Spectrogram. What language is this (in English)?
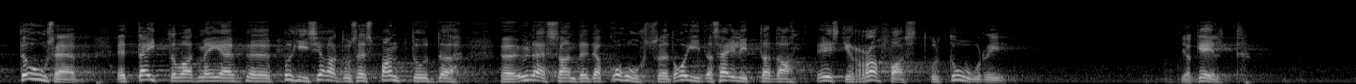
Estonian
